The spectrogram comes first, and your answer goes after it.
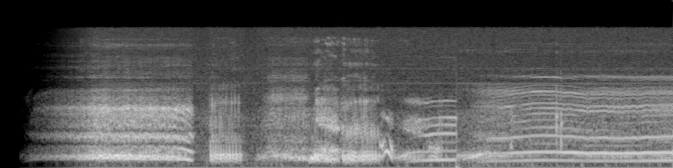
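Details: Bobcat howl meant to repel raccoons, a sustained harsh roaring yowl that breaks briefly, then steadies into a droning, tonal moan with clear harmonics.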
